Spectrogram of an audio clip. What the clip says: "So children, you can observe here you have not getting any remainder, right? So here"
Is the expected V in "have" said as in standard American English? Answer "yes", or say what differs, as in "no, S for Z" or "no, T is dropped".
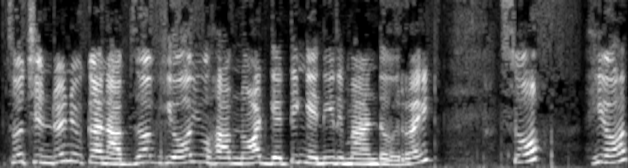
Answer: yes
